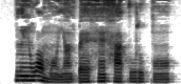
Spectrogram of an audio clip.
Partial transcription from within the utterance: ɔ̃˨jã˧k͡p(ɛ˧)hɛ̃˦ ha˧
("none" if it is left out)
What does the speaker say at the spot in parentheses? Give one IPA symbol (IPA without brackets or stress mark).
ɛ˧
